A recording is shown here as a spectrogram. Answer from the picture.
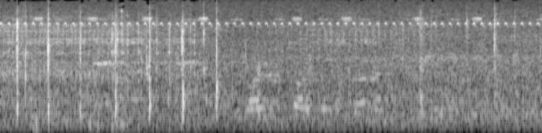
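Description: A horse's hoofbeats at a walk: a run of sharp clops about four a second, stopping about halfway through.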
